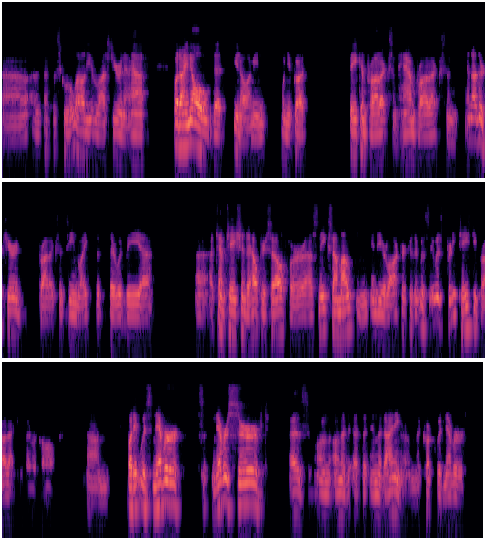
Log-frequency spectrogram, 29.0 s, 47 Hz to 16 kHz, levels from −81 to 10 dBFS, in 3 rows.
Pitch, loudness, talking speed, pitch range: 105 Hz, -26 LUFS, 180 wpm, 95-130 Hz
